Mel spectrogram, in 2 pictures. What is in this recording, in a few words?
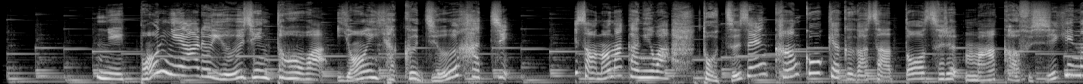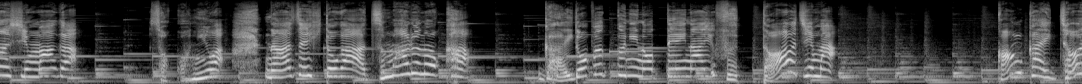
narration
